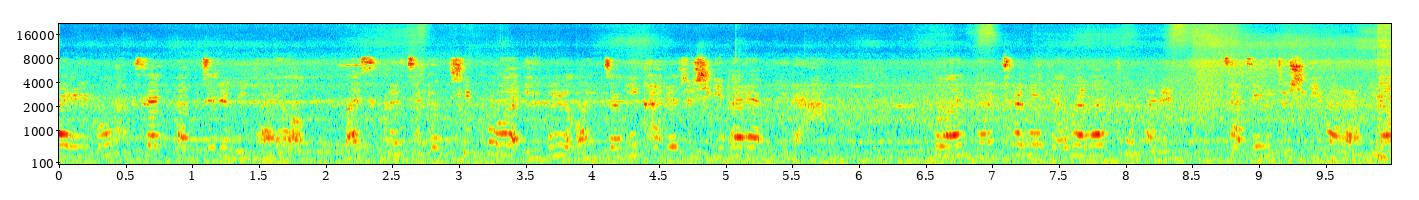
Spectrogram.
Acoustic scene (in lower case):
subway train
